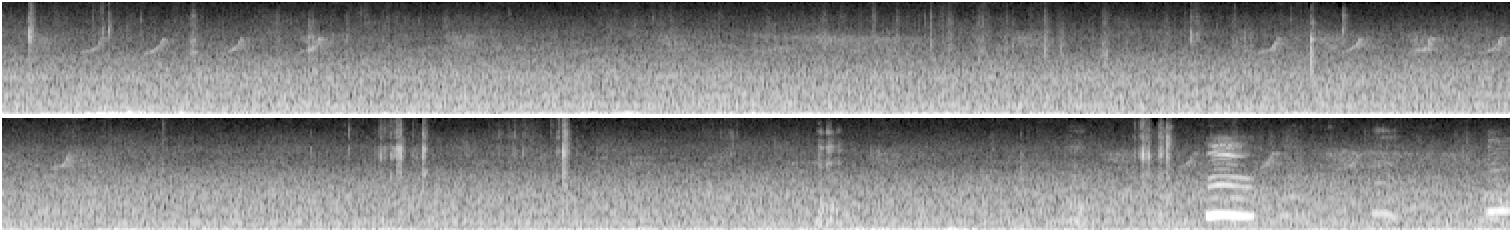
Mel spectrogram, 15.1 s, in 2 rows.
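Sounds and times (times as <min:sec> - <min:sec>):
small bird chirping: 0:12.9 - 0:15.0.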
